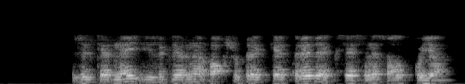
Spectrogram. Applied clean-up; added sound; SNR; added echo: none; none; none; reverberation time 0.2 s.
